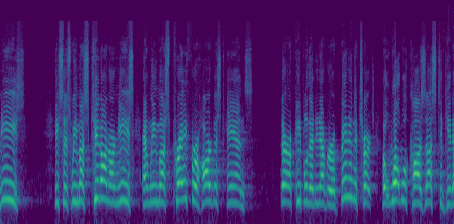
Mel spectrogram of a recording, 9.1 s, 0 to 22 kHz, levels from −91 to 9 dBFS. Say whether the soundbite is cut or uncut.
cut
